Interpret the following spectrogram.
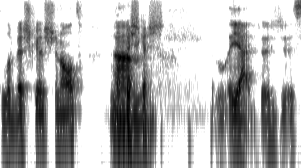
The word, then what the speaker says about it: Laviska Shenault: I'm pretty sure it's Laviska Shenault. Laviska. Yeah, just say it a few times fast. Laviska Shenault.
